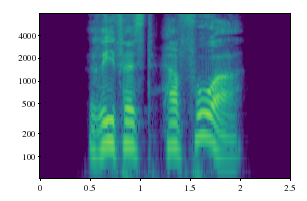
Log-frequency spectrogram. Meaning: second-person singular subjunctive I of hervorrufen
- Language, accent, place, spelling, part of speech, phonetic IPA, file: German, Germany, Berlin, riefest hervor, verb, [ˌʁiːfəst hɛɐ̯ˈfoːɐ̯], De-riefest hervor.ogg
